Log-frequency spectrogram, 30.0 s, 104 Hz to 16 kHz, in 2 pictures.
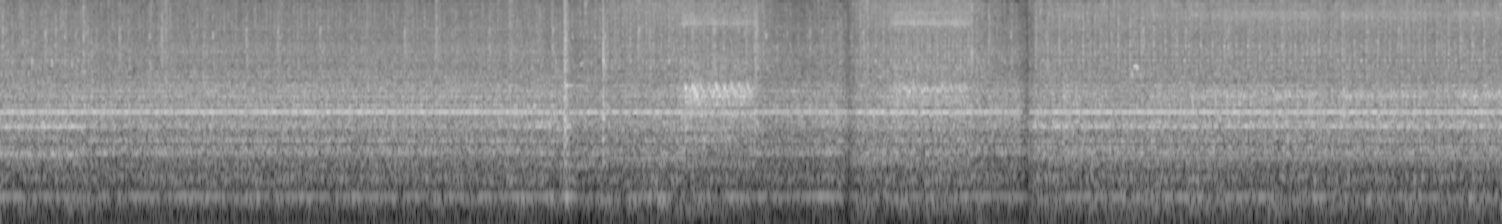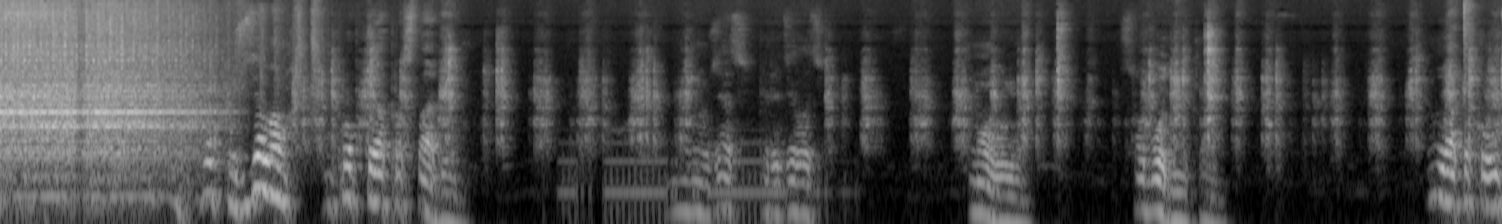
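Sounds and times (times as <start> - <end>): lathe whining: 0.0 - 22.2
scraping cuts: 0.0 - 30.0.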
